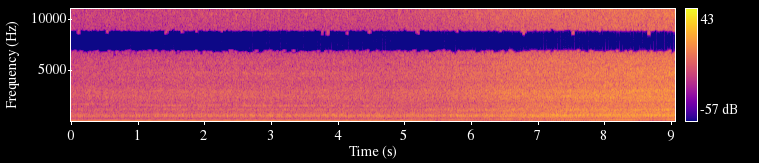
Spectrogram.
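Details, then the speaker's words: 2008 C6 Corvette after the new NPP exhaust vacuum solenoid is reinstalled: deep V8 idle, then rising revs with the exhaust opening up louder and fuller, even and clean. Normal rev with exhaust valves opening after repair. "okay so now that everything's reconnected we're gonna start it up and see if it works like it's supposed to keep an eye on the actuator arms when i rev it up and see what happens"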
